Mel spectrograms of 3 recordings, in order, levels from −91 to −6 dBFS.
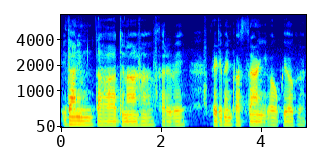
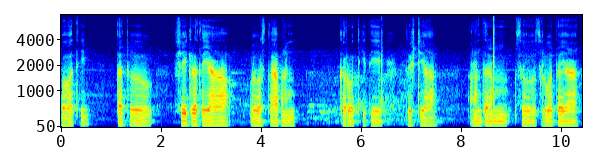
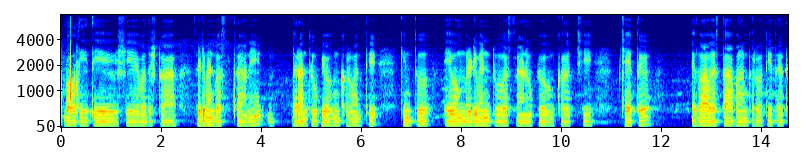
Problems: low volume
